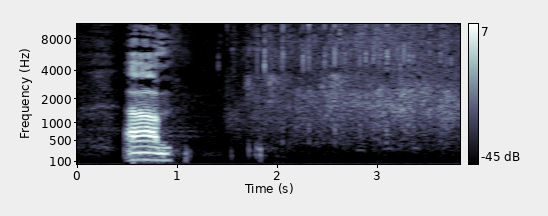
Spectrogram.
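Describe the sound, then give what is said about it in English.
A short, loud voiced exclamation rings out, then scattered clapping begins and swells into steady, moderately soft applause from a group that continues to the end, applauding a couple's one-year anniversary on Communion Sunday. “Who started that applause?”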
